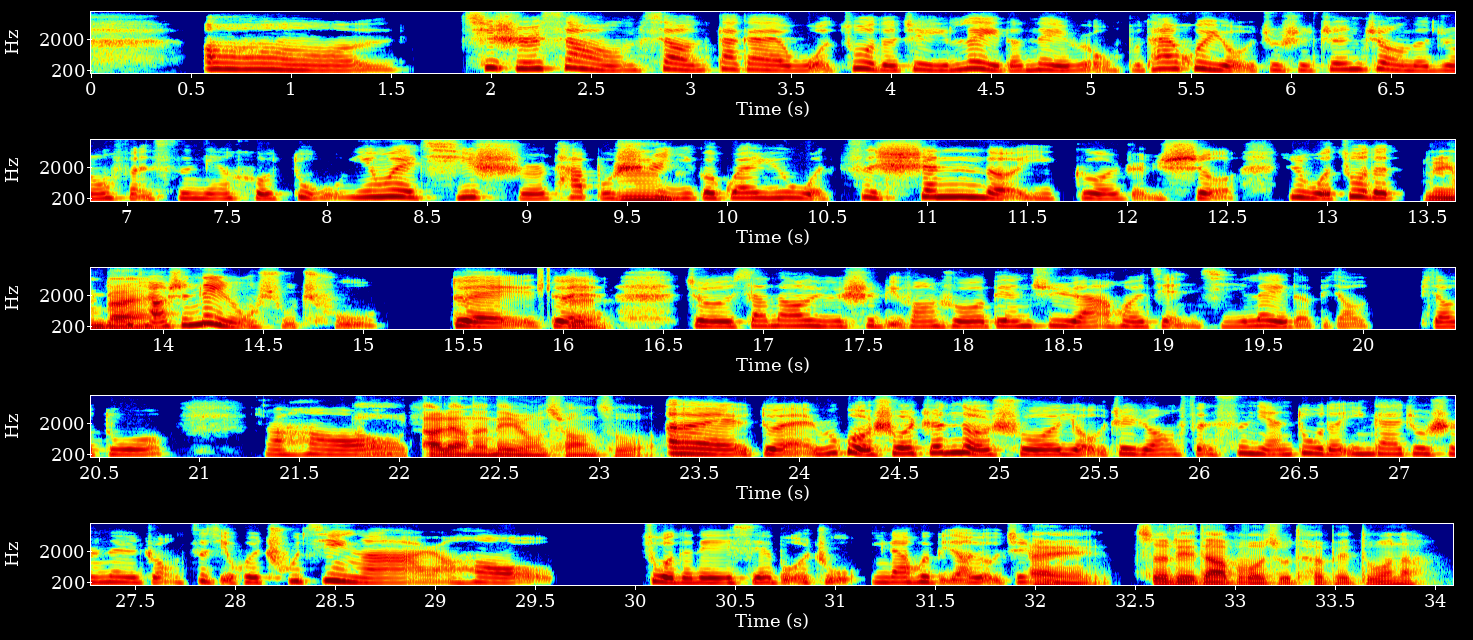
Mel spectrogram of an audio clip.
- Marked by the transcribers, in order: stressed: "自身"; tapping
- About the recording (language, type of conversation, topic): Chinese, podcast, 你第一次什么时候觉得自己是创作者？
